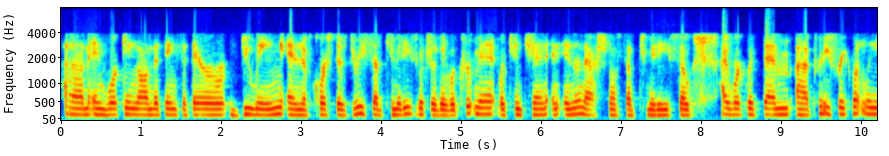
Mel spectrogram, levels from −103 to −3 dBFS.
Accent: American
